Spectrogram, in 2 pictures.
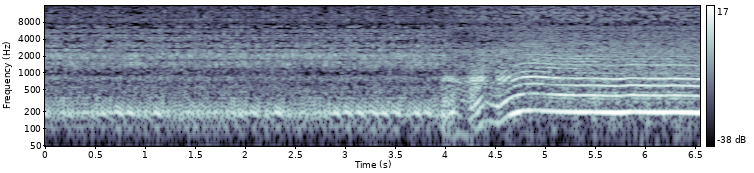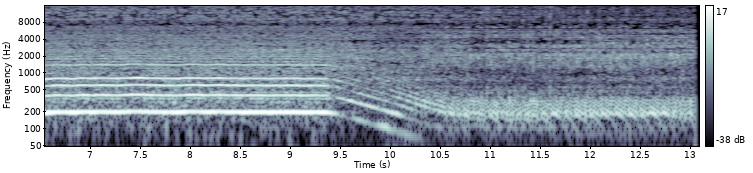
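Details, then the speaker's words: Old, well-worn Stihl MS230 chainsaw after fitting a new replacement carburettor, during its adjustment: steady idle, clean rise to a high even scream held about five seconds, then back down, normal high-speed run. "teraz drodzy widzowie byliśmy świadkami ustawienia gaźnika pierwsza co robiłem Zwiększyłem śrubą wkrętem regulacyjnym tel wkręcają delikatnie Zmniejszyłem dawkę paliwa obroty pilarki zwiększyły się"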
